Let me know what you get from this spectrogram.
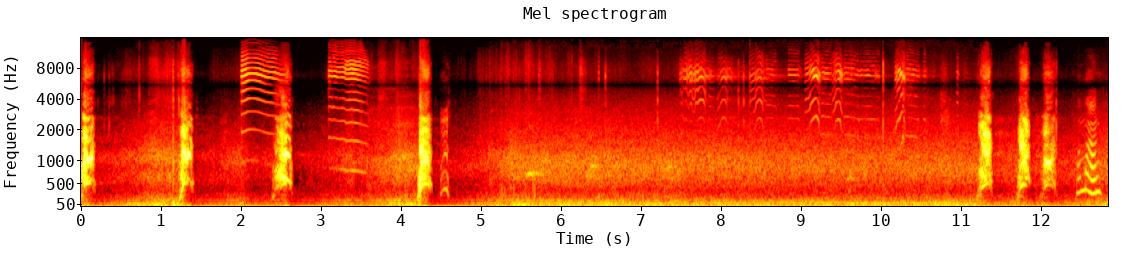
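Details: English Springer Spaniel giving loud sharp barks at irregular intervals, about a dozen across the stretch, over a constant background drone with some high squeaky chirps.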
